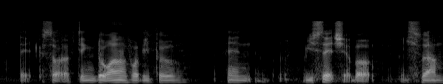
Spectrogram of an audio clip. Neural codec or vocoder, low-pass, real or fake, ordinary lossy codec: codec, 16 kHz, 4 kbps, FreqCodec, larger model; none; fake; none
